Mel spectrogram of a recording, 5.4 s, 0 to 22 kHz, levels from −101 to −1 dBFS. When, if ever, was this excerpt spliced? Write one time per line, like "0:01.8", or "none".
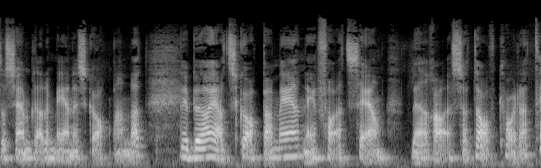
0:01.8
